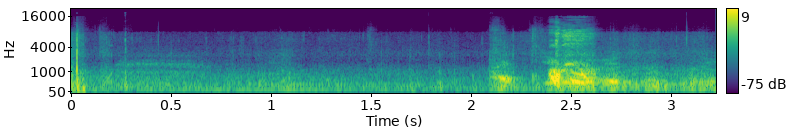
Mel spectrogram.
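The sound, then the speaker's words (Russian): A raspy, phlegmy smoker's cough breaks out near the end: a short hack followed by a harsher, longer burst, fairly loud over a quiet background hum. “Кашель курильщика.”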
